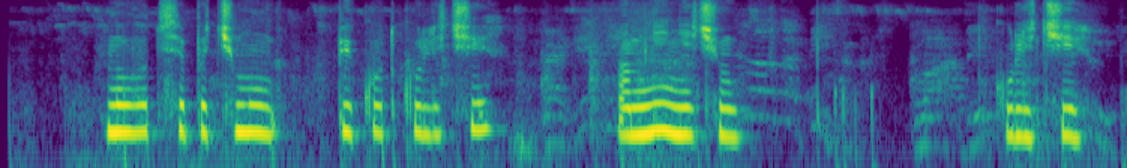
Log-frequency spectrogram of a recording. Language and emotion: Russian, sad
